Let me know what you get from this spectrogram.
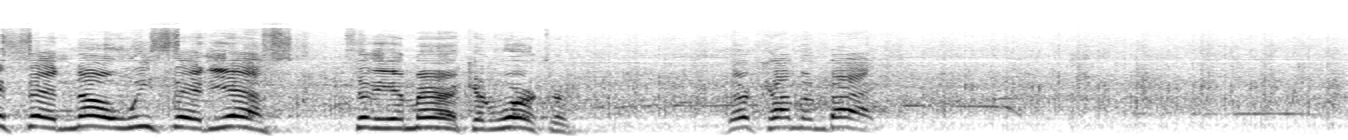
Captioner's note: applause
